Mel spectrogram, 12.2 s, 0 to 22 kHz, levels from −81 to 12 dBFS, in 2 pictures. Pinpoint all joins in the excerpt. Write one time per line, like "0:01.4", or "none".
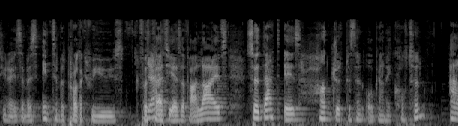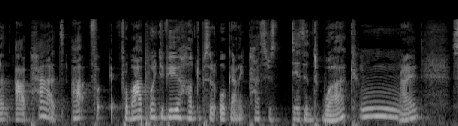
none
